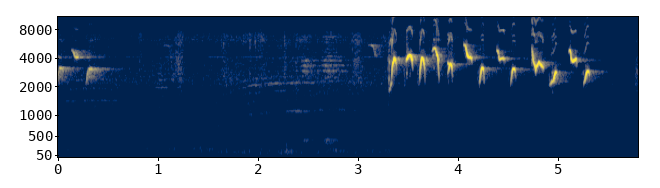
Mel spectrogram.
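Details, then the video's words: Green leafbird lure song for stirring a quiet bird into singing: after a few quiet notes and low background hum, a fast burst of about fifteen sharp, downward-slurred whistles repeated several per second. "PANCINGAN TEMBAKAN CUCAK IJO"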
